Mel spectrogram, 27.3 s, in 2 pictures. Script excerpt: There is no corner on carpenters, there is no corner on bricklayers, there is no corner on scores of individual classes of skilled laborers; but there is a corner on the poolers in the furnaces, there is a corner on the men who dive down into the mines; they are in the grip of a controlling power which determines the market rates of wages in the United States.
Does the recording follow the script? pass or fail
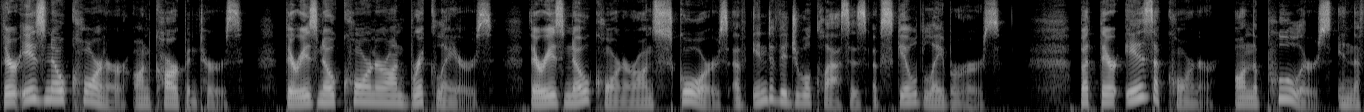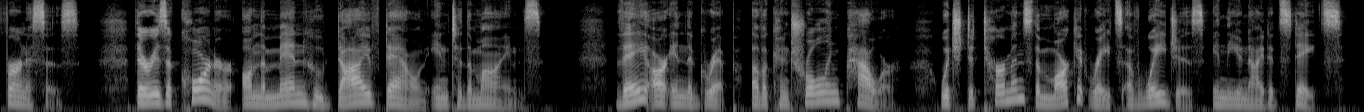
pass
